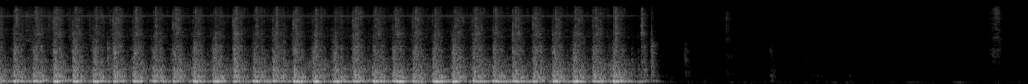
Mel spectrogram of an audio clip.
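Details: Portable embroidery machine (came in blank screen, dead touchscreen, hoop not positioning, unable to embroider) test-stitching after mainboard replacement: even stitch clatter about two and a half per second for six seconds, then stops; normal stitching.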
